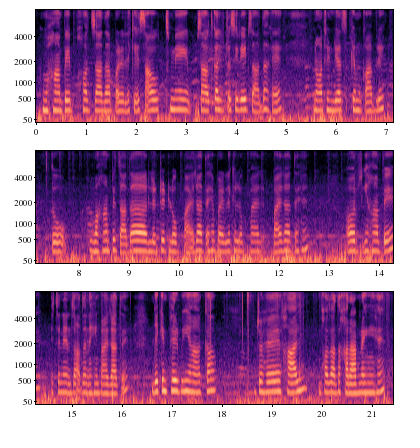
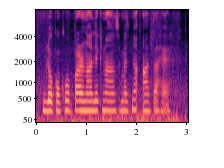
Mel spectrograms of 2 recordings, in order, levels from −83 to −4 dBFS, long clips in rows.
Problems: constant background noise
